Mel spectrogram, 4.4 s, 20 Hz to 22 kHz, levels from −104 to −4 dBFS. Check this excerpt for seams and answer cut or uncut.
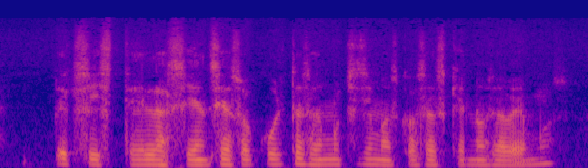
uncut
